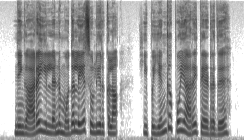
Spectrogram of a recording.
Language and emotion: Tamil, sad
